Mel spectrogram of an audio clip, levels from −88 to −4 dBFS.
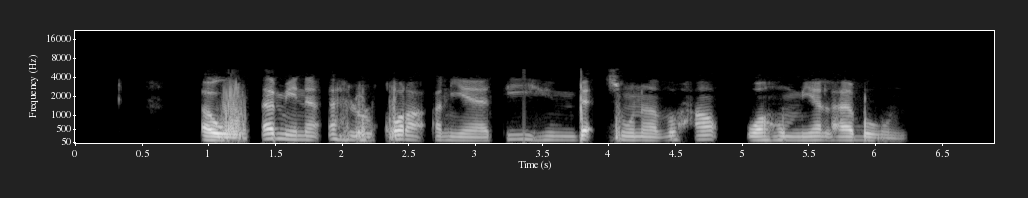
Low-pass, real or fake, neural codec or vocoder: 5.4 kHz; real; none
